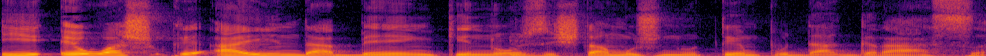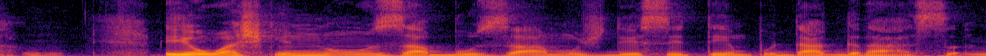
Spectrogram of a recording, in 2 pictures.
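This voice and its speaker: Using very wide pitch swings, a man speaks at a very slow pace in a dark, mellow tone. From Mozambique. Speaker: theologian; guest. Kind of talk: debate. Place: studio. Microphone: lapel.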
